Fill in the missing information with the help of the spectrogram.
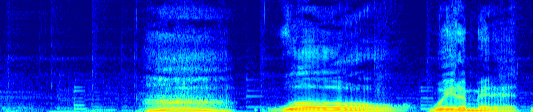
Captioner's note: gasp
